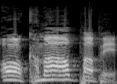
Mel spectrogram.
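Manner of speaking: very loud, high, slow, drawn-out cheer. Retelling a movie scene, imitating the shop owner's voiceover. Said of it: "He's just like".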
